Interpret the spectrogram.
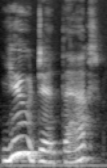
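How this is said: It is said in an accusing tone.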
